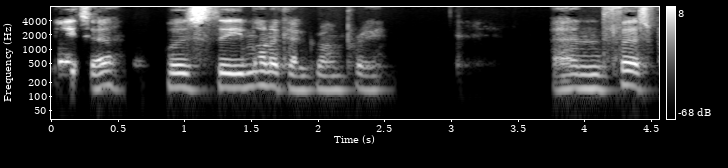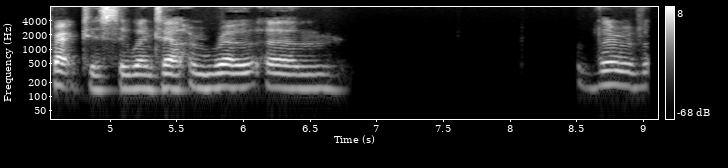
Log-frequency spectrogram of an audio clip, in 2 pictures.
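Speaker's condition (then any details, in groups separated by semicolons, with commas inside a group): Parkinson's disease; diagnosed by neurologist in Malaysia around age 60, suspected for a while; physiotherapy, exercise training with physiotherapist after moving back to UK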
